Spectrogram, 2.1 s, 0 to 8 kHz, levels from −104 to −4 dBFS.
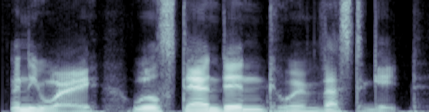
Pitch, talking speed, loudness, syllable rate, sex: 120 Hz, 170 wpm, -20 LUFS, 6.5 syllables/s, male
